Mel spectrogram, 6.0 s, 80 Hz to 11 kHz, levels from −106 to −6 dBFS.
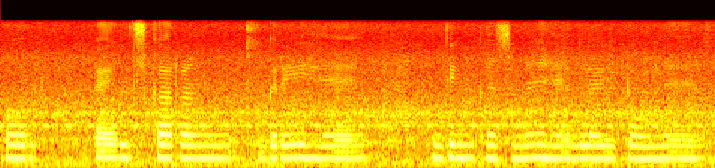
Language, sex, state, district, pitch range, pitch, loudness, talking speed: Hindi, female, Haryana, Jhajjar, 170-215 Hz, 210 Hz, -17 LUFS, 130 wpm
